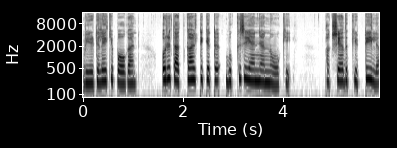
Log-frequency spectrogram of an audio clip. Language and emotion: Malayalam, sad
